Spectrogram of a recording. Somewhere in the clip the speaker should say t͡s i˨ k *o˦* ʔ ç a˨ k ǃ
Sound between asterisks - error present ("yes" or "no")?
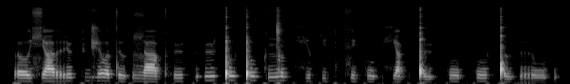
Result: yes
